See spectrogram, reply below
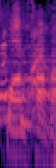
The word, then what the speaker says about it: Blomkamp: Blomkin? – Don't say that word. – I don't think it's Blomkamp. – I think it's Blomkamp. I think it's closer to that.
